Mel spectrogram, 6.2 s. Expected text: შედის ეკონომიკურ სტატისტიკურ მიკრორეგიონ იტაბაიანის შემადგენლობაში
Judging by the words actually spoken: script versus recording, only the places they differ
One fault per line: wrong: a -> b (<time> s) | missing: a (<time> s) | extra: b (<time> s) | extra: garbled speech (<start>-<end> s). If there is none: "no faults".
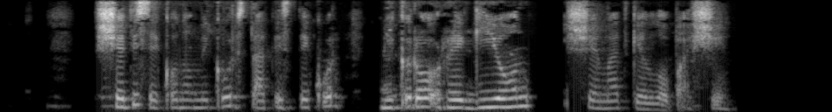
missing: იტაბაიანის (4.0 s)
